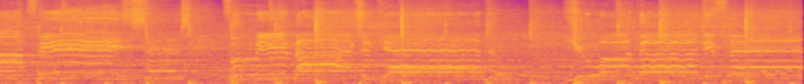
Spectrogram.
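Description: Live worship band playing: a woman sings the lead melody, with vibrato on held notes, over electric guitar, keyboard and a steady drum beat.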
